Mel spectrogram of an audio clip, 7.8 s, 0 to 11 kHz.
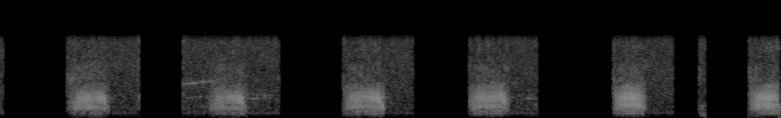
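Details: A 7-week-old Dogue de Bordeaux puppy snoring while asleep after lunch in a quiet room, with rhythmic, slightly tonal breaths of about 45 a minute, each a louder snore with a softer tail; snoring.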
